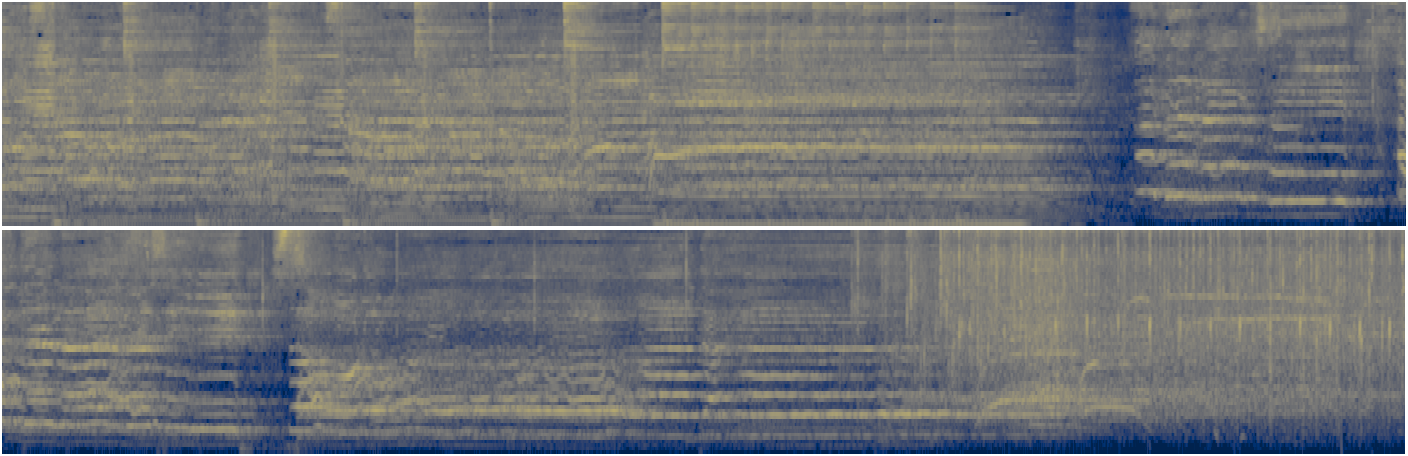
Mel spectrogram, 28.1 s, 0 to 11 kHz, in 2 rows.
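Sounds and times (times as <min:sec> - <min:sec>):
choir singing in harmony: 0:00.0 - 0:23.6
audience applause and cheering: 0:22.8 - 0:28.0.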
